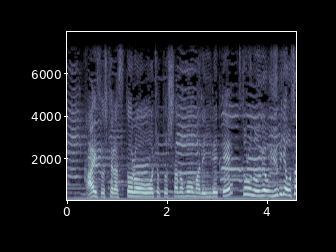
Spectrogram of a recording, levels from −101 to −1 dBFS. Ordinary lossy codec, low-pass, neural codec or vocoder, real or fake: none; 7.2 kHz; none; real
